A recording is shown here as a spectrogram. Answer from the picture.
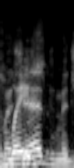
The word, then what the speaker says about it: Majid: Funky Mix came out with this remix of Majid. Is that how you pronounce the name? Majid Jordan. This is Majid. – M-A-J-I-D, Jordan.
